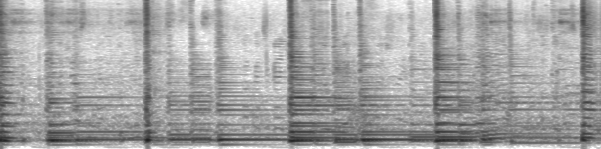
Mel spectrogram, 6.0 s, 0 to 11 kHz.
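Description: Acoustic guitar strummed in chords, a new stroke about every 0.7 s, each chord ringing on, with two sharper, harder hits among them.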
